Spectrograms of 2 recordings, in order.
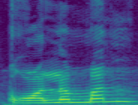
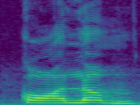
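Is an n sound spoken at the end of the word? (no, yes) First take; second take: yes; no. First: The word ends with an audible n sound. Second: The word ends with m, no n sound. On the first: The speaker calls it wrong. "हम कॉलमन तो नहीं बोलते" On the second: The speaker calls it right. "हम क्या बोलते हैं? कॉलम"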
